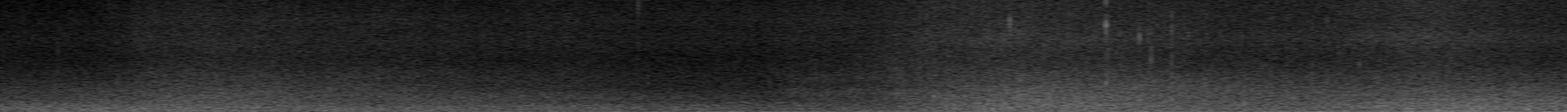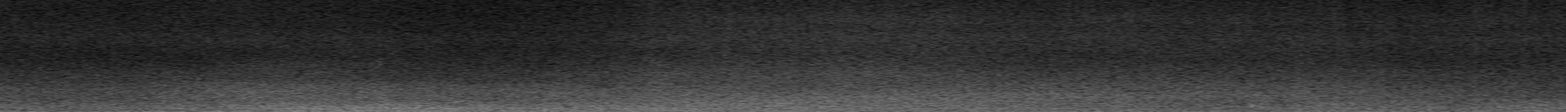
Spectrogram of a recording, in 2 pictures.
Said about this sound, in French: sentez-vous déjà des embruns marins passer dans le fluide du vent.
